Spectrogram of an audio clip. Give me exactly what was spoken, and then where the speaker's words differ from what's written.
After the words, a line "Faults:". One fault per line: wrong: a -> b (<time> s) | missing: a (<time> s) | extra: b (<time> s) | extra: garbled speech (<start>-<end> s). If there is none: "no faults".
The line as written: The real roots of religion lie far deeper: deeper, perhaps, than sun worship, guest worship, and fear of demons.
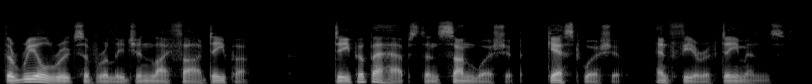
The real roots of religion lie far deeper: deeper, perhaps, than sun worship, guest worship, and fear of demons.
Faults:
no faults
